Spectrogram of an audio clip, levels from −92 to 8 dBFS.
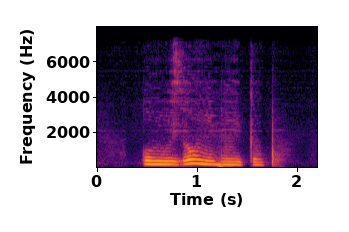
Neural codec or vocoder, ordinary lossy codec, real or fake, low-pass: codec, 44.1 kHz, 0.9 kbps, DAC; none; fake; 7.2 kHz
